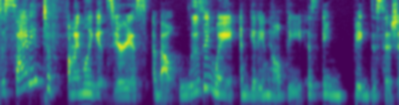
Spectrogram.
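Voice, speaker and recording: The voice moves at a moderate pace. Its intonation is lively. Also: woman, fairly high pitch for a woman. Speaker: podcast host. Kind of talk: podcast intro.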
